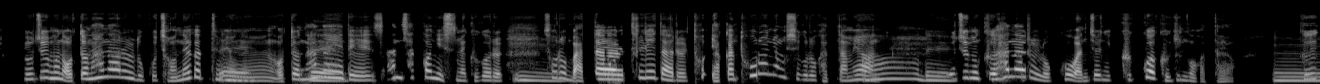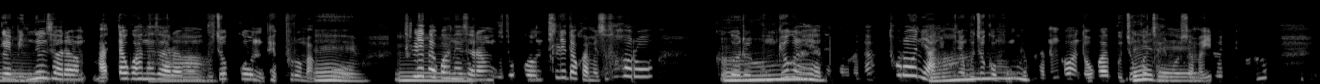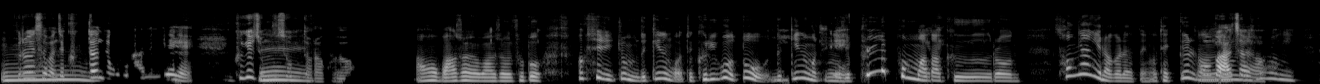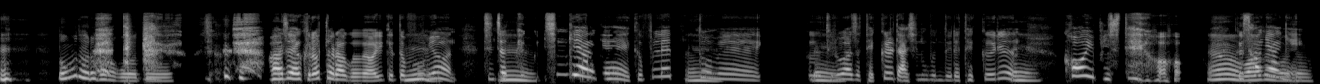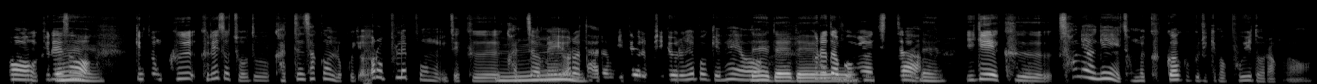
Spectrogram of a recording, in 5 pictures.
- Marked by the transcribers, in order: other background noise; tapping; background speech; distorted speech; laugh; unintelligible speech; laugh; "플랫폼에" said as "플랫톰에"; laughing while speaking: "비슷해요"
- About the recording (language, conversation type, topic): Korean, unstructured, 사람들이 뉴스를 통해 행동을 바꾸는 것이 중요할까요?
